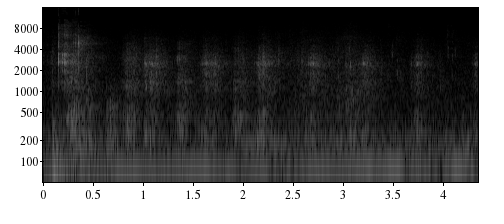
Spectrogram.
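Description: Someone biting into and chewing crunchy wavy potato chips: one sharper crunch at the start, then a run of small crisp crunches about three times a second.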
